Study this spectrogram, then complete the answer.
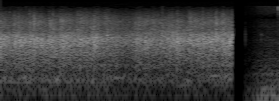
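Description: Steady applause fills a parliament chamber after an institutional declaration in defence of the National Art Museum of Catalonia, a dense, even wash of many hands clapping that stops abruptly near the end.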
